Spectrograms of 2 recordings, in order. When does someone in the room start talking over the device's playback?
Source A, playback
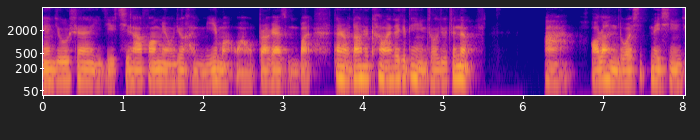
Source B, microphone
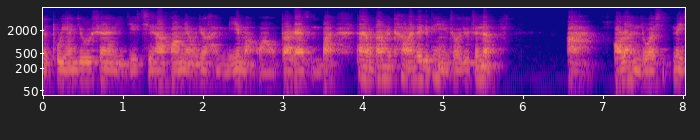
none

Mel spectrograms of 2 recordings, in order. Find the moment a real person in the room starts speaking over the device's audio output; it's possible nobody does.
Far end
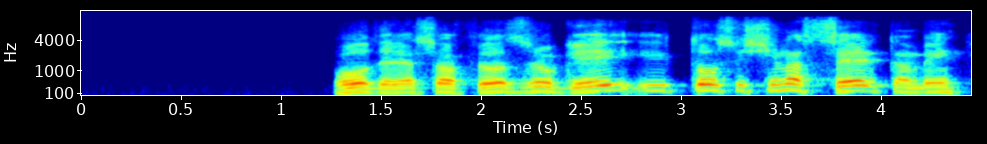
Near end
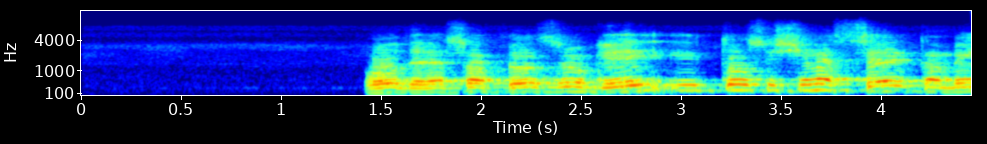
none

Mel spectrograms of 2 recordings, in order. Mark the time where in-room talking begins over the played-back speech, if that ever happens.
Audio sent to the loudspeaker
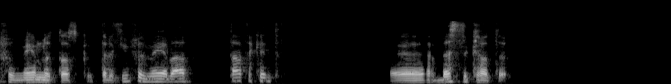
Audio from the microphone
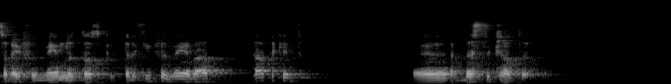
none

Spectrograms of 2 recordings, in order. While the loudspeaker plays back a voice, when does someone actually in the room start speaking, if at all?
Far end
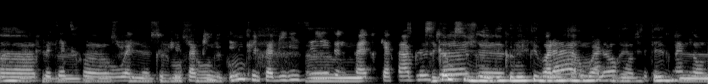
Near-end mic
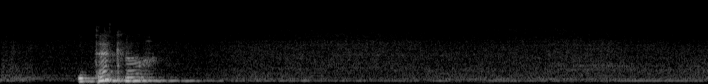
0.8 s

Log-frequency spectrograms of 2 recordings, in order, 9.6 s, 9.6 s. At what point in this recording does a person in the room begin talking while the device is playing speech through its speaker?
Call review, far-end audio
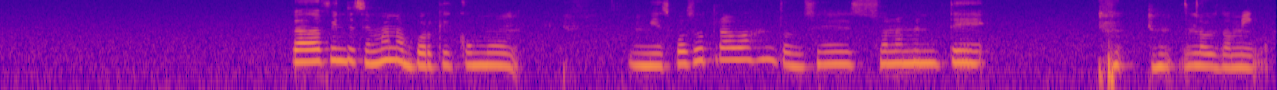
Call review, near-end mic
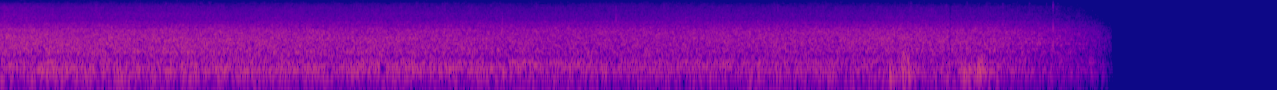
none

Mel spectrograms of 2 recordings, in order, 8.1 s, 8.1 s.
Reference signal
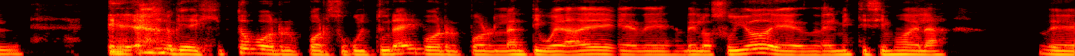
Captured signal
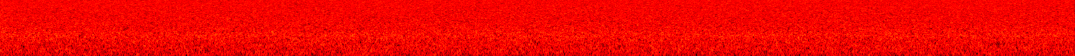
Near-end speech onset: none

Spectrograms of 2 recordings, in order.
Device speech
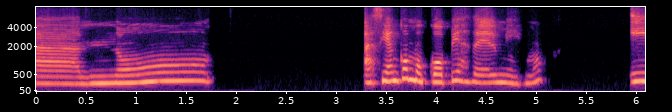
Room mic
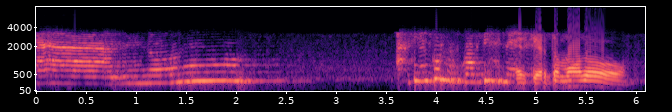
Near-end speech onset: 4.8 s

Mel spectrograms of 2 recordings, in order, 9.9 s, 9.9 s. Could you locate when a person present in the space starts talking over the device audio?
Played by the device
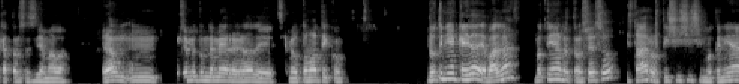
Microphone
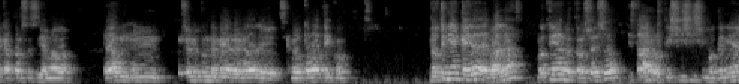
none

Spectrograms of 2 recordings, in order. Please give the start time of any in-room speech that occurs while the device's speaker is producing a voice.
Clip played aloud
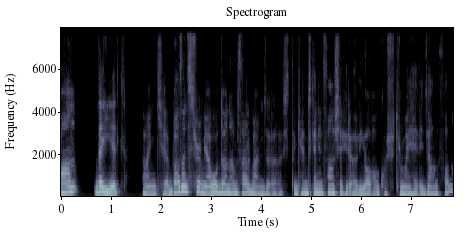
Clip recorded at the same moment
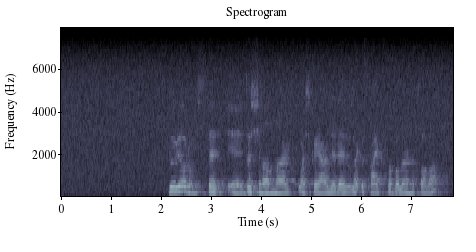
2.1 s

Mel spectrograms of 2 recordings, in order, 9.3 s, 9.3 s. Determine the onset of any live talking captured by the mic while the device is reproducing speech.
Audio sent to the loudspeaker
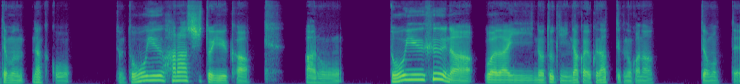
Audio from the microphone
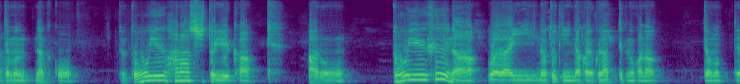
none

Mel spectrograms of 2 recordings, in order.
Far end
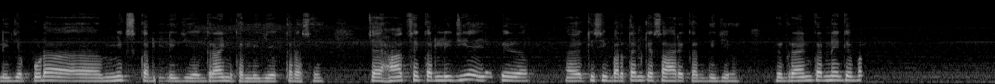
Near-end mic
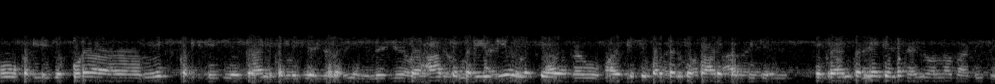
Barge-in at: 2.4 s

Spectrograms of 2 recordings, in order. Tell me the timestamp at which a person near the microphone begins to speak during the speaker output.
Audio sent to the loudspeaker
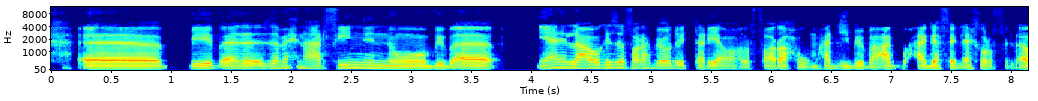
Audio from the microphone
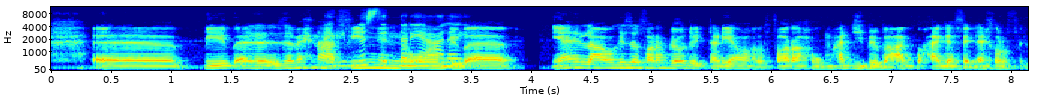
2.3 s

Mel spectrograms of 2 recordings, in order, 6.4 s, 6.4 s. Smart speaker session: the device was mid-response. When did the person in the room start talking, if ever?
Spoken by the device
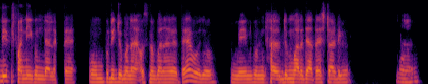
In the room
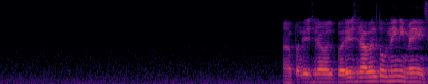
4.2 s

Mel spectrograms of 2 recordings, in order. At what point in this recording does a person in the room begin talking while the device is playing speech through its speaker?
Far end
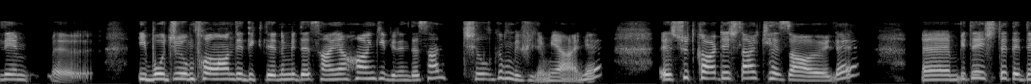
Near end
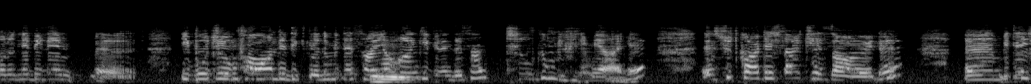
3.7 s

